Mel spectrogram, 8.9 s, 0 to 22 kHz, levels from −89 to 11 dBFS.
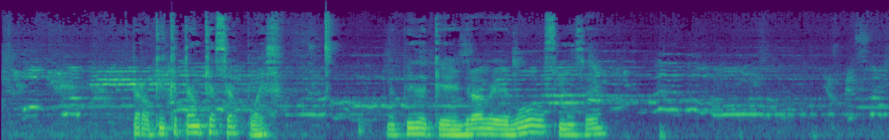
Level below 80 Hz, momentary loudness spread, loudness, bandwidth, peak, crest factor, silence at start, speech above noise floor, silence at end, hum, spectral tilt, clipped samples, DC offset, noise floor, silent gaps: -46 dBFS; 19 LU; -15 LUFS; 16.5 kHz; 0 dBFS; 16 dB; 0.05 s; 23 dB; 0 s; none; -5 dB/octave; under 0.1%; under 0.1%; -36 dBFS; none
